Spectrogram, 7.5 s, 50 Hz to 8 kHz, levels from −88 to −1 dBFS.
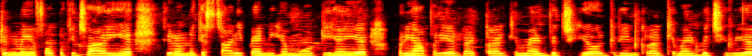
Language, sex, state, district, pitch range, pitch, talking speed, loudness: Hindi, female, Uttar Pradesh, Jyotiba Phule Nagar, 225-235 Hz, 230 Hz, 270 wpm, -17 LUFS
